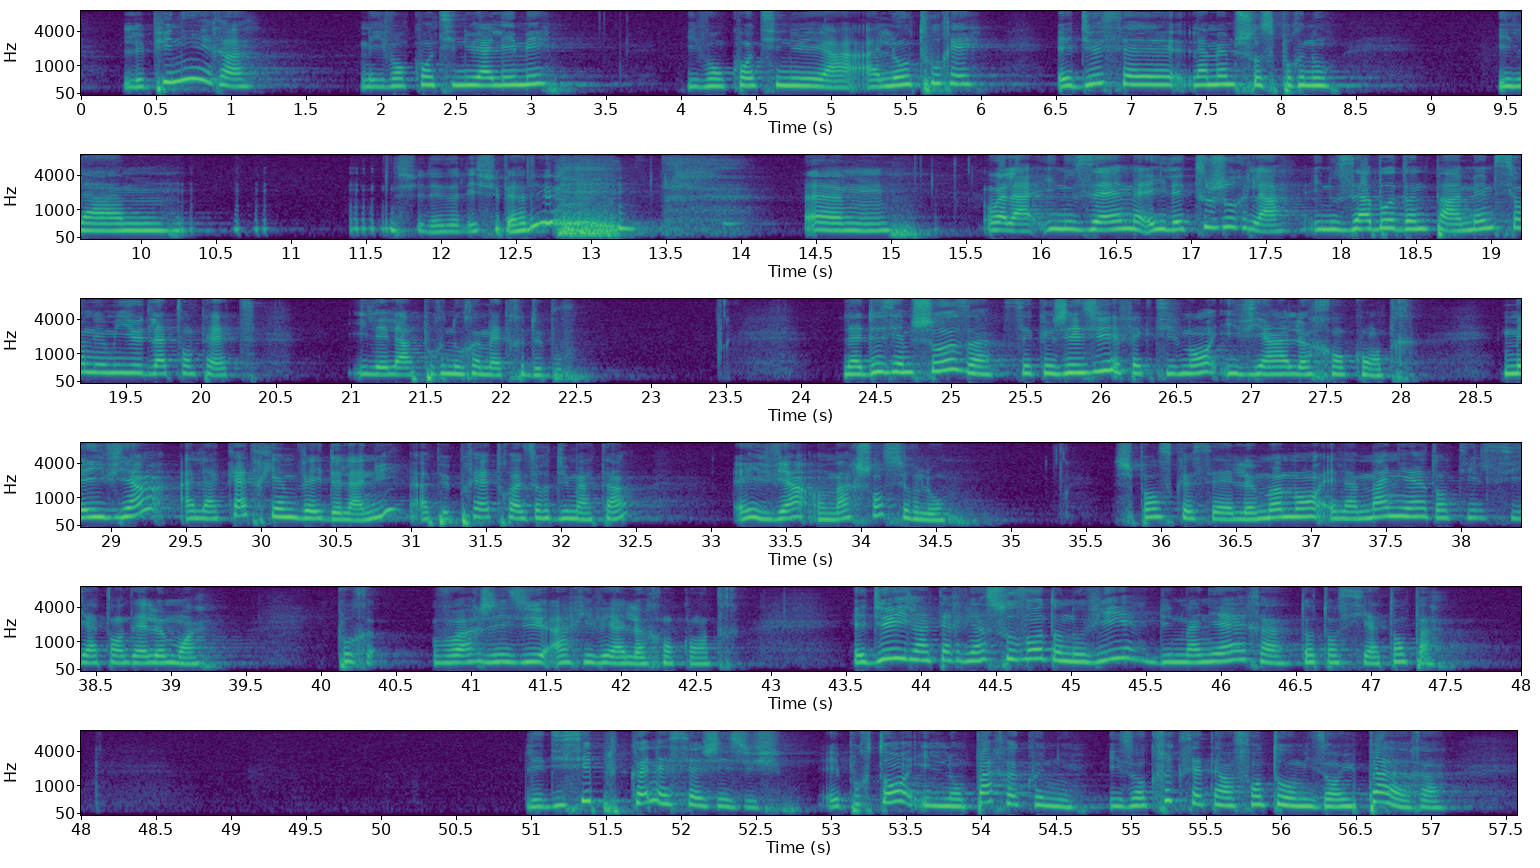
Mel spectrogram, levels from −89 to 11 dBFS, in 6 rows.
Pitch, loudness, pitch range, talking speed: 235 Hz, -21 LUFS, 210-260 Hz, 160 wpm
